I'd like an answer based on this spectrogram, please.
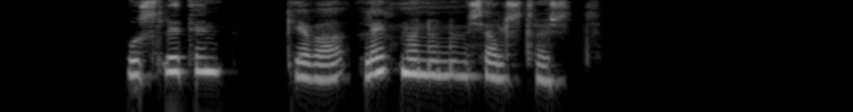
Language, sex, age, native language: Icelandic, female, 60-69, Icelandic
